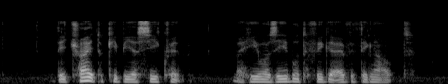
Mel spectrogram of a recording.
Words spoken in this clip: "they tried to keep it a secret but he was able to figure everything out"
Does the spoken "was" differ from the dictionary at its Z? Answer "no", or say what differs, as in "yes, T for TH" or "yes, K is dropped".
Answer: no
